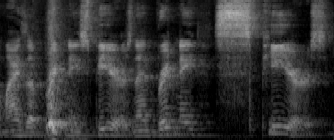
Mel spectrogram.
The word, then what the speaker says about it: Britney Spears: Britney Spears, e não Britney E. Spears, né? Não tem izinho, tá bom, gente?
